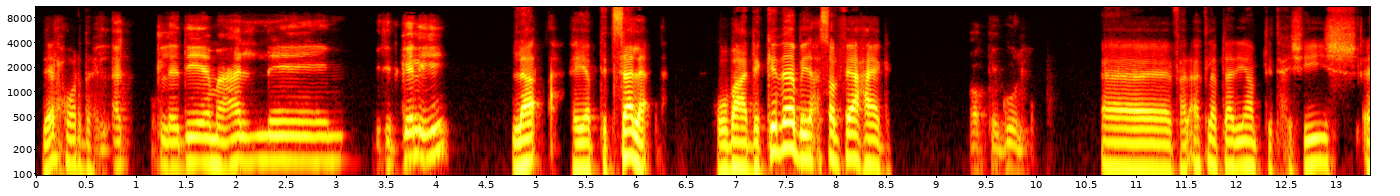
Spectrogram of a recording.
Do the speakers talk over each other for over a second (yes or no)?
no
